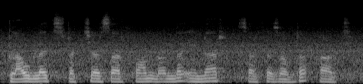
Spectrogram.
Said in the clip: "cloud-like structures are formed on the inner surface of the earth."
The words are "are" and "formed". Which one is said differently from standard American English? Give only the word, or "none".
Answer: none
